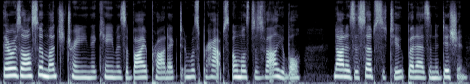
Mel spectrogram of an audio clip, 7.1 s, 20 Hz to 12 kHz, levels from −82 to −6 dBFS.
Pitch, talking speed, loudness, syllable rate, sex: 220 Hz, 195 wpm, -18 LUFS, 5.9 syllables/s, female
